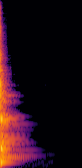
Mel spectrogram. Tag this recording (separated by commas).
Musical instrument, Drum, Snare drum, Music, Percussion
